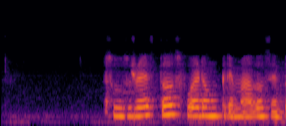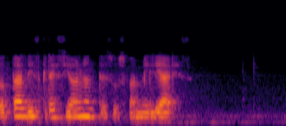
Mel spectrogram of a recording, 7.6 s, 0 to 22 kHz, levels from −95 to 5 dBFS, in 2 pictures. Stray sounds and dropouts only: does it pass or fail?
pass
